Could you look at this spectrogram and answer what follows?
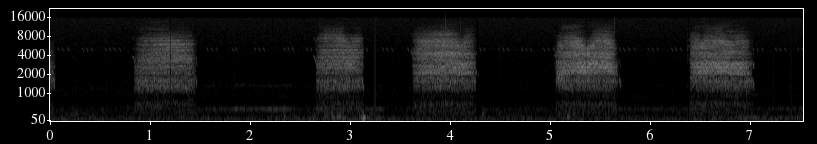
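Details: Hungry wild barn owl nestlings at feeding time: five rasping, breathy hisses, each about half a second long, repeated at uneven intervals, with a soft knock in the background.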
